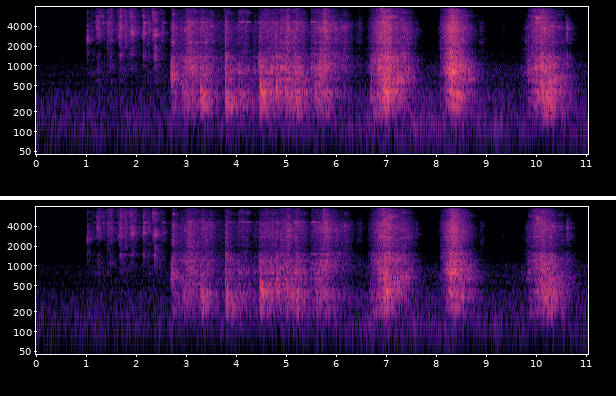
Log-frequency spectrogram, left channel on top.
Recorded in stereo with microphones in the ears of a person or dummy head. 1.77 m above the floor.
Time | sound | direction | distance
1.0 | keys jangling | 20° left (ahead or behind) | 2.5 m
2.7 | dishes clattering | 45° left (ahead or behind) | 1.5 m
